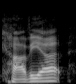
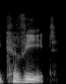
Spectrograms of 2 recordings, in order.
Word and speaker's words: caveat: the word you know the word caveat I heard someone say kavit kavit yes but I gu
